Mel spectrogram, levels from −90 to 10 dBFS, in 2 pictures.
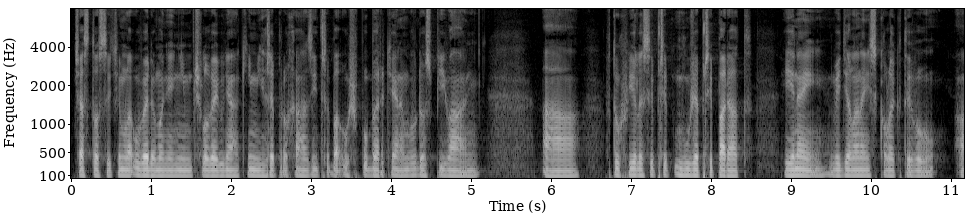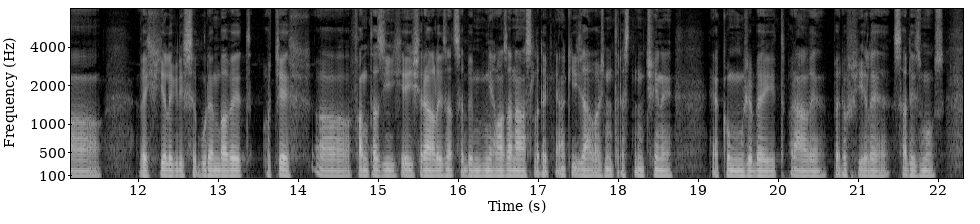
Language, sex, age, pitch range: Czech, male, 20-39, 95-110 Hz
